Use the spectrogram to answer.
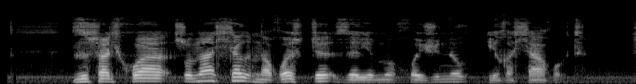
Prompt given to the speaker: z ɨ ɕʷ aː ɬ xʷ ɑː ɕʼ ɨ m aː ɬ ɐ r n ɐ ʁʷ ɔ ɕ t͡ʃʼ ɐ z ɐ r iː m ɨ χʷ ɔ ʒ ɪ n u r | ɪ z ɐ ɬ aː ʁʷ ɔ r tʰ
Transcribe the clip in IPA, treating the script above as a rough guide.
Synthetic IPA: z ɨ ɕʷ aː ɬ xʷ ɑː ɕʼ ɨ n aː ɬ ɐ r n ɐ ʁʷ ɔ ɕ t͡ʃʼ ɐ z ɐ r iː m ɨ χʷ ɔ ʒ ɪ n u r | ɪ ʁ ɐ ɬ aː ʁʷ ɔ r tʰ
